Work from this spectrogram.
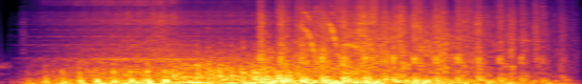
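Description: Dense burst of gunfire in an action film fight scene, loud and continuous, with rapid overlapping shots and a heavy rumbling low end like automatic weapons and explosions filling the whole moment.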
